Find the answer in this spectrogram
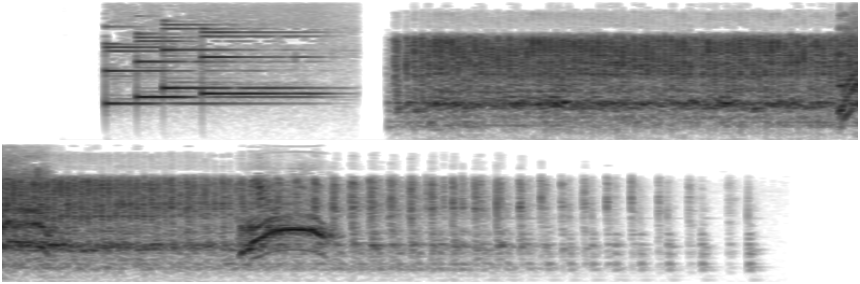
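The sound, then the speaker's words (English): A prize wheel spun during a conversational question game: a few bright chime notes, then a long whirring rattle of rapid ticks that gradually space out, slow and fade as the wheel comes to rest. “let's spin the wheel.”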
